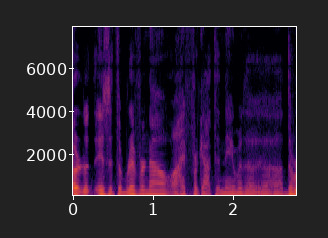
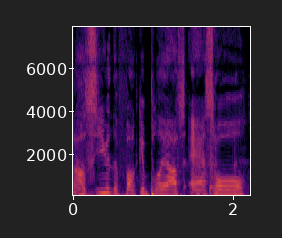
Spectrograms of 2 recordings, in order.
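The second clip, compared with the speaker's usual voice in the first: higher-pitched mock yell; half-volume replay of a buddy's heckle; retold holler, not at full volume; imitated yelling; 6 semitones higher than usual. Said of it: "Alex just yelling".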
